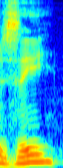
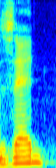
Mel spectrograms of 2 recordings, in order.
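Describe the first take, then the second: First: "Z" said as "zee"; American Z. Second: "Z" said as "zed"; British Z. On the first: Co-host challenging Canadian friend, "Z" as American "zee". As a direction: say the letter Z to rhyme with "see". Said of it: "Can you say the letter". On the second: Co-host challenging Canadian friend, "Z" as British "zed". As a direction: say the letter Z to rhyme with "bed". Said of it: "without saying Z". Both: Shown as a demonstration.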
